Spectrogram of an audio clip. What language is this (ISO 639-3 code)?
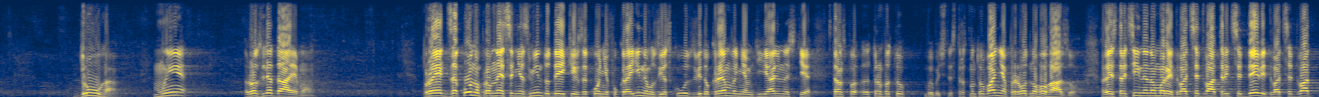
ukr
